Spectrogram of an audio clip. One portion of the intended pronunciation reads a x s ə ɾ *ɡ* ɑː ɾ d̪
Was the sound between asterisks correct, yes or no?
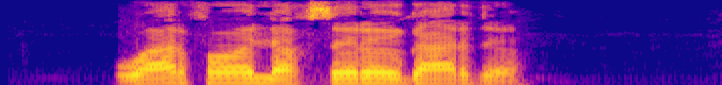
yes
